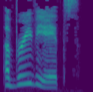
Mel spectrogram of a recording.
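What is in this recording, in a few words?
"abbreviates", British English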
